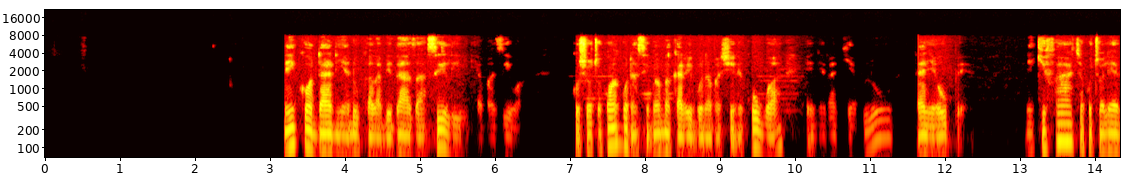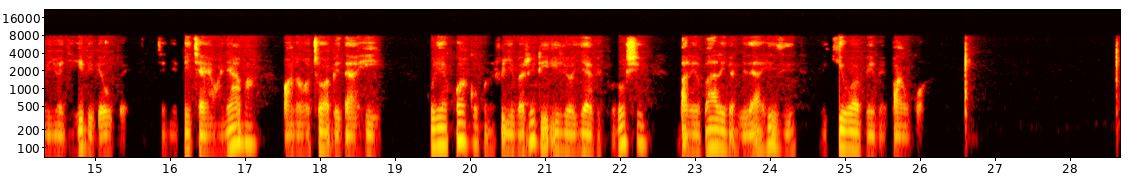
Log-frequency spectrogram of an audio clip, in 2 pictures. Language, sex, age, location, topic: Swahili, male, 25-35, Dar es Salaam, finance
